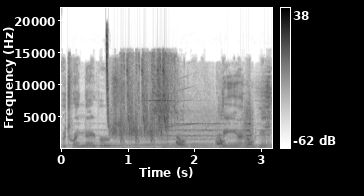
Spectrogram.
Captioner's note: barks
